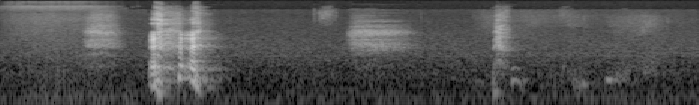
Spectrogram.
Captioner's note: Jack chuckles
